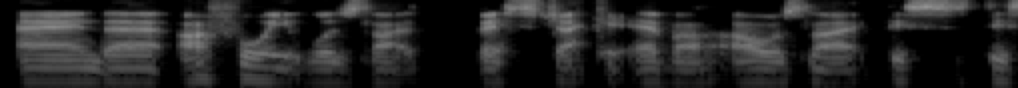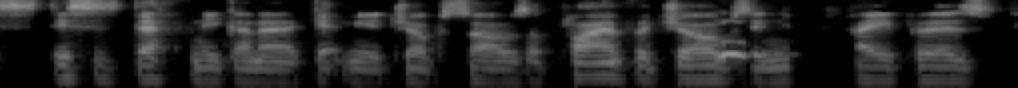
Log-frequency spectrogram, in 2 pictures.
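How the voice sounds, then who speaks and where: A middle-aged man, a tailor being interviewed, telling stories in a rambling, animated way and quoting voices. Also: low voice, a little fast, few pauses, no echo. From England. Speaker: guest tailor. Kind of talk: casual interview storytelling.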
